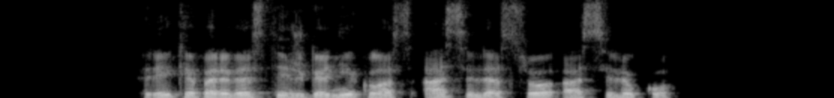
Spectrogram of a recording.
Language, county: Lithuanian, Vilnius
